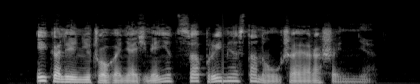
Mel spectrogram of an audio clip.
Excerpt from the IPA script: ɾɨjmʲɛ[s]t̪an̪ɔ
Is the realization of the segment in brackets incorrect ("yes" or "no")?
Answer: no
